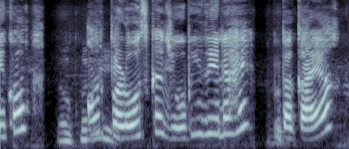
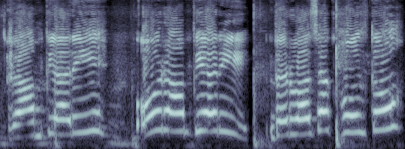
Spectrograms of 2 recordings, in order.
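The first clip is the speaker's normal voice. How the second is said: calling out; 7 semitones higher than usual. Acted. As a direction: call her name urgently through the door. Neighbor calling at the door at night.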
